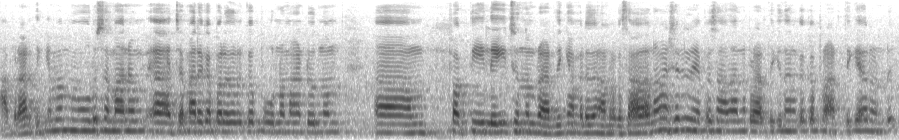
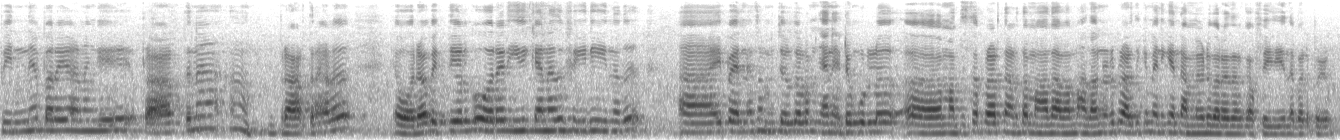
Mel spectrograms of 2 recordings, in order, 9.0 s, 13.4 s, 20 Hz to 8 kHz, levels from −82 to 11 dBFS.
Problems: none marked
